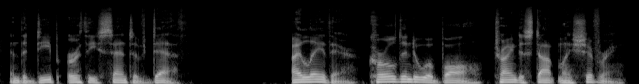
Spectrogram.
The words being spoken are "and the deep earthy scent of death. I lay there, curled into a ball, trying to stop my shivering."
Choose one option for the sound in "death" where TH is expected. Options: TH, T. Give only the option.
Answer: TH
